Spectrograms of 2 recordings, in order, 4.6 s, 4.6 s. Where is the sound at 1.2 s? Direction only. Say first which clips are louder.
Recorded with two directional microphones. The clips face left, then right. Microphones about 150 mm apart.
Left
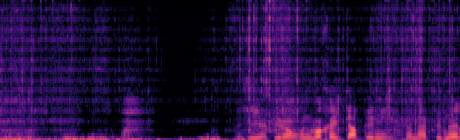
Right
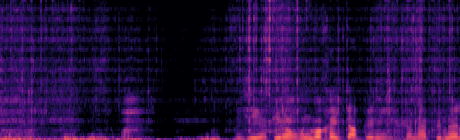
Right 2 dB; 10° right (ahead or behind).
